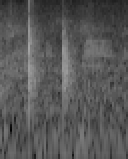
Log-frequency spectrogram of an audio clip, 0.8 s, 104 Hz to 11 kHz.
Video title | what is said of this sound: 40 Stone Tools 1 v2 | when it's really thick you can't hear much of the metallic ring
